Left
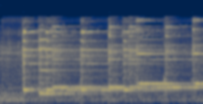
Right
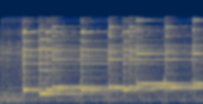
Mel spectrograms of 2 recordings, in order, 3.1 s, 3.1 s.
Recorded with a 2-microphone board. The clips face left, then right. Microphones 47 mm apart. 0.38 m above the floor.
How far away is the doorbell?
About 2 m.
